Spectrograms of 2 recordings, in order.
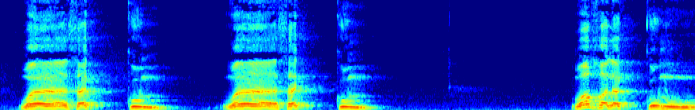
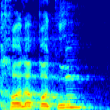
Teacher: أدغم القاف في الكاف إدغاما محضا لتحقق الشروط فيها، وهي تحرك ما قبل القاف وبعد الكاف أتت ميم الجمع.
